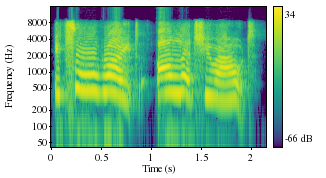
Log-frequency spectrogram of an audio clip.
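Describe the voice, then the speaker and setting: A woman's voice: very high voice, measured pace, fairly bright tone, voice pushed up. A woman voicing an earnest, brave young girl in a storybook reading, with a childlike manner. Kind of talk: storybook character voice.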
